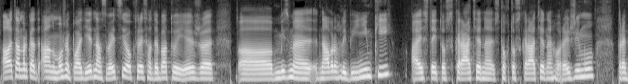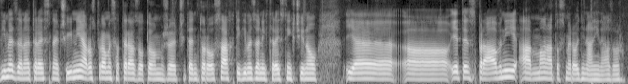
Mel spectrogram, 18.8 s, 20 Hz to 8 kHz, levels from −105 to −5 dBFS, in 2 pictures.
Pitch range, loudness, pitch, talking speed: 150-170 Hz, -19 LUFS, 160 Hz, 175 wpm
